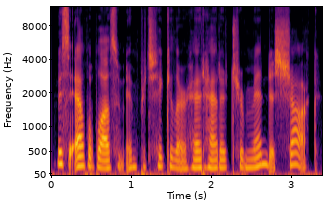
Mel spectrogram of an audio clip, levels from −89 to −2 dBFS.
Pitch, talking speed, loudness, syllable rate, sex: 180 Hz, 160 wpm, -21 LUFS, 5.3 syllables/s, female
